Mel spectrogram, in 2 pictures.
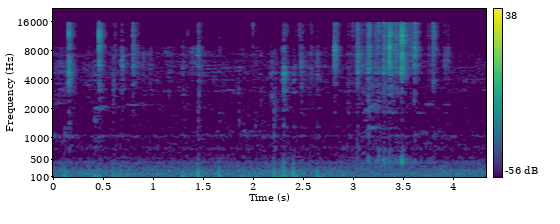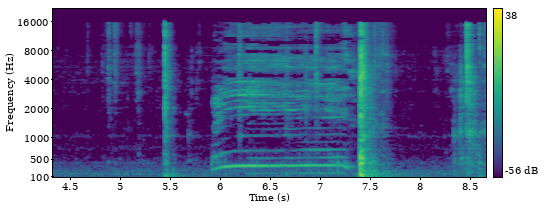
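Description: Light clicks and taps of a plastic blender jar against a metal strainer and pot as blended juice is poured off. About six seconds in, a short pitched hum slides up and then holds for about a second and a half, and it is cut off by a loud thump as the jar is set down hard on the counter or the blender base.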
